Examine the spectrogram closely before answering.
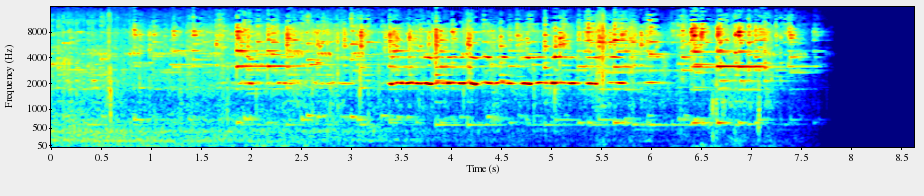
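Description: Cowbells on grazing cows clanking and ringing irregularly, loudest from about three seconds in, over a steady rush of bicycle tyres rolling on gravel early on. The bells fade out just before the end.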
